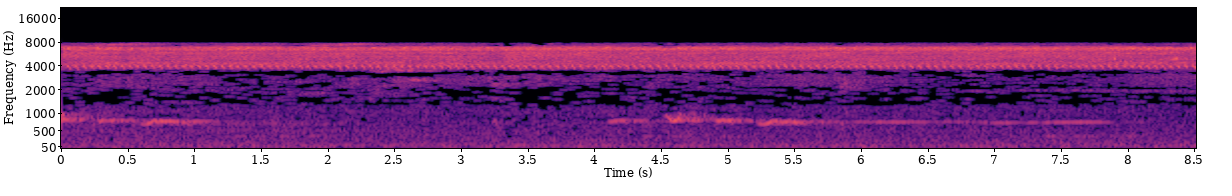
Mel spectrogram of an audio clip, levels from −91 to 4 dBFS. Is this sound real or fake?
real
